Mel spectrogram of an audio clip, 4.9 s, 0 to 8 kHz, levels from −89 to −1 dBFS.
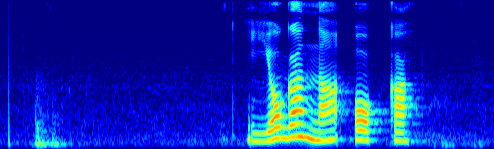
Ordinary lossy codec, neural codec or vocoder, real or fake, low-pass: none; none; real; none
